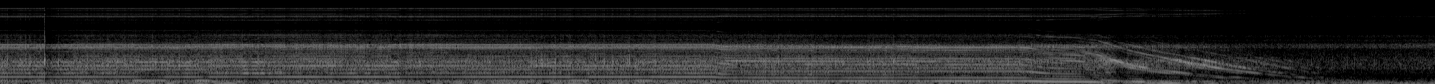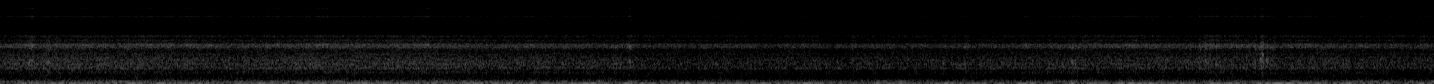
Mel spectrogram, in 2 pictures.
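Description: Electric motor and propeller of an EasyStar RC glider, heard from a camera on the plane: a steady whine that steps down in pitch about seven seconds in, then winds down and stops at about twelve seconds. After that, wind rushes steadily past the airframe as it glides with the motor off.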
